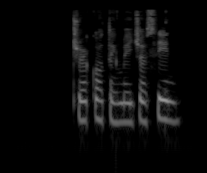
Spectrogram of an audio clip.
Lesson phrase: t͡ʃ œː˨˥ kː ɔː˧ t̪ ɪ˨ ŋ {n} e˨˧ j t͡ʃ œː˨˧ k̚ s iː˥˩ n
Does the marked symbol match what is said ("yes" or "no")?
no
